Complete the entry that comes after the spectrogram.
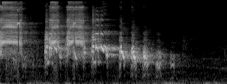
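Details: Black francolin in Sindh, Pakistan, giving a harsh, rasping squawk series: a loud opening burst, then grating notes that gradually fall in pitch and fade away over about two seconds.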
